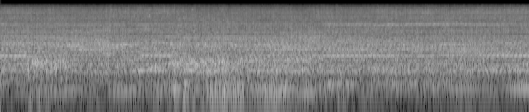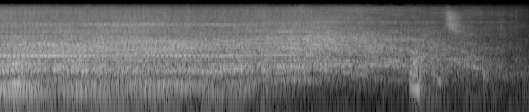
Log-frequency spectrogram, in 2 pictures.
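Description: An electric hand mixer whirs loudly and steadily, then winds down.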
